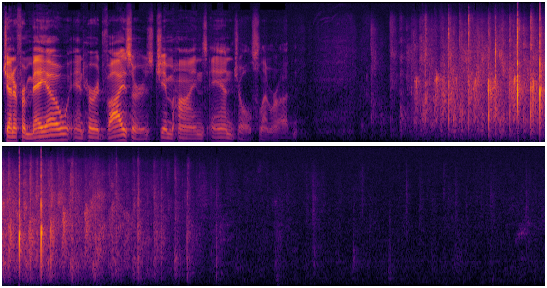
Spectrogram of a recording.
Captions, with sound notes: - Jennifer Mayo and her advisors Jim Hines and Joel Slemrod. (crowd applauding)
